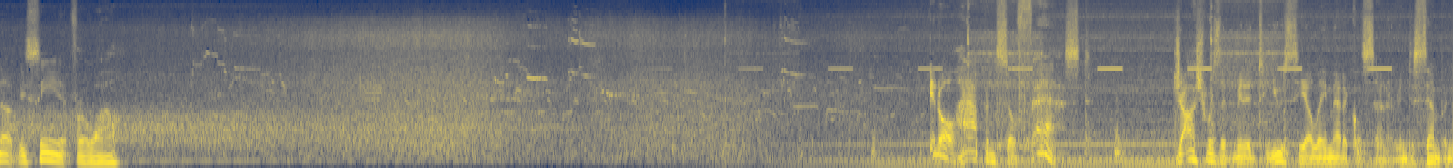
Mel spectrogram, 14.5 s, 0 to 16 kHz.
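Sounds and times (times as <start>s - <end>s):
speech: 0.0s - 1.4s, 9.3s - 14.5s
ocean surf breaking on shore: 0.8s - 11.2s
faint high bird chirps: 1.9s - 3.9s, 4.8s - 14.0s.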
